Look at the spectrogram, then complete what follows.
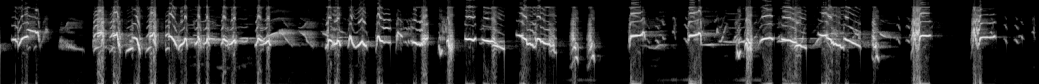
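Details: Tretes oriental magpie-robin in loud, constant song stuffed with imitated fills, played to get rival birds singing; hurried chains of high chirps, squeaky slurs and clicks almost without break.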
